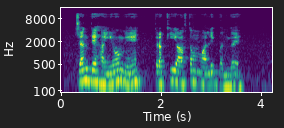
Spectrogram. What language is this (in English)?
Urdu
